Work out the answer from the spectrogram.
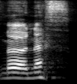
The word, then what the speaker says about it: Merness: Rhymes with Loch Ness, Merness. Hello, how Merness, are you?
